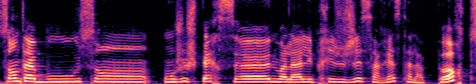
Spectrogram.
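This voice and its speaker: The recording is very clean, with a silent background. A woman speaks in an animated tone. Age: 20s. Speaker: influencer and podcast host. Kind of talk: casual podcast monologue. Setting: filmed podcast, seated in armchair.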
